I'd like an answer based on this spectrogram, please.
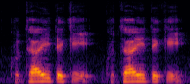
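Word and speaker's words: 具体的: 발음은 구타이떼기.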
